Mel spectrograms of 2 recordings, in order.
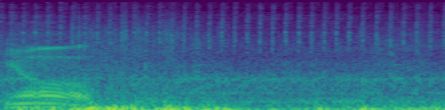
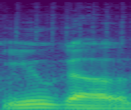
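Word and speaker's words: Youghal: Y'all Y O U G A L. I know. I know that spelled like yugall but said is y'all how y'all doing this That is actually there.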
